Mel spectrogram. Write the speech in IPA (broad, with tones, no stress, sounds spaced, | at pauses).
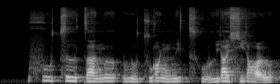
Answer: f u˦ t͡s ɹ̩˥˨ t̪ ä˨˦ n̪ ɤ˧ | l ṵ˨˩ t͡s w ɑ˥˨ ŋ n̪ i˥˨ t͡sʰ ṵ˨˩ l j ä˥˨ ɕ j ɑ̰˨˩ ʊ̯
